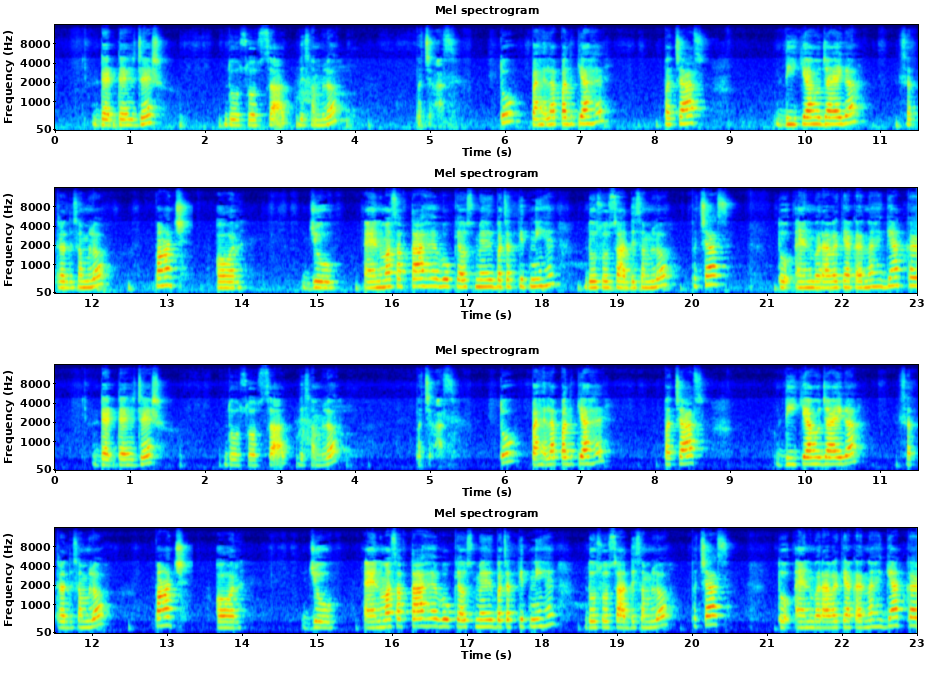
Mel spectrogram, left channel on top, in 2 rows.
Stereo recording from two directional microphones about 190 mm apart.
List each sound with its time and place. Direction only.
0.6 s a woman's voice: 25° right (ahead or behind)
4.8 s a woman's voice: 25° right (ahead or behind)
9.7 s a woman's voice: 35° right (ahead or behind)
